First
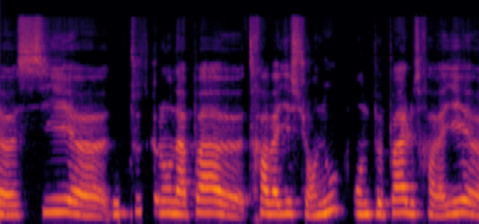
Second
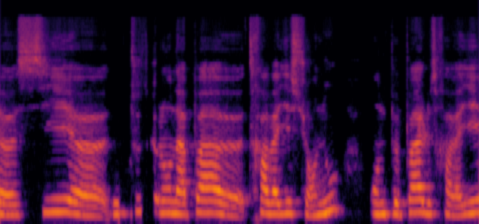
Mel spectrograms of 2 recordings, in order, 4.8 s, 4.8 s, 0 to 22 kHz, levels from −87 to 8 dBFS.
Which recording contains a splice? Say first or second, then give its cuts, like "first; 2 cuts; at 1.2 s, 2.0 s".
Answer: first; 1 cut; at 3.5 s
